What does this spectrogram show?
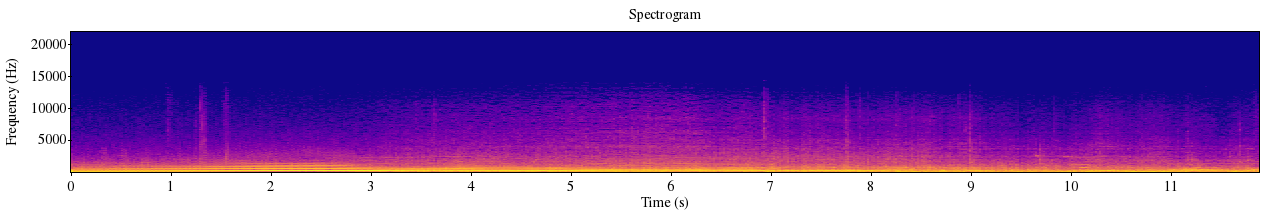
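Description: Rally-prepared Jaguar XJ6's straight-six engine heard from inside the cabin under load, its pitch climbing steadily for the first few seconds as it accelerates. It eases off and drops in pitch past the middle, then picks up and climbs again near the end.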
